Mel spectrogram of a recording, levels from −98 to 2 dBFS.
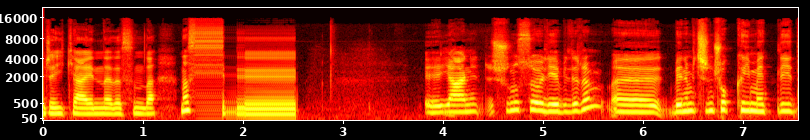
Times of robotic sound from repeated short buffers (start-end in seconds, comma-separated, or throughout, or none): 1.53-2.55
